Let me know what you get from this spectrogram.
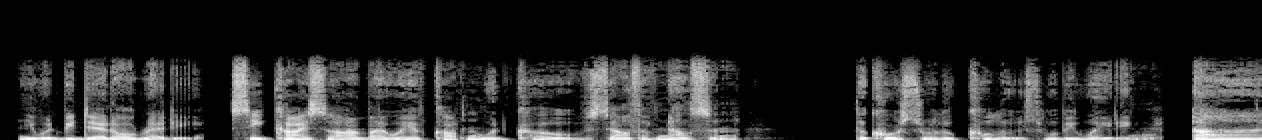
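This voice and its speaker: An actor playing a cold, cunning spy of a Roman-styled slaver army in a video game, speaking in a measured, formal, menacing way with precise diction. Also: male voice, sits low, a little mellow, breathy edge, dry recording, studio quality, full character voice. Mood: calm, condescending. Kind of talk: scripted video game character dialogue.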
